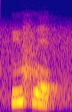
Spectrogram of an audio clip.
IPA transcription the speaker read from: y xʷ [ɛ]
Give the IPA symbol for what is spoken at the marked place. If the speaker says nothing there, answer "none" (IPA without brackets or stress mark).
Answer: ɛ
